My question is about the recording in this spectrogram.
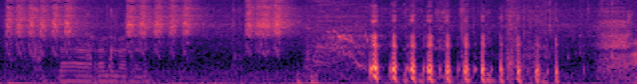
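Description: A bird calling loudly in a fast series of short, harsh notes, about seven a second, for some two seconds in the second half. Before it, a high rasping buzz comes in two short spells.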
